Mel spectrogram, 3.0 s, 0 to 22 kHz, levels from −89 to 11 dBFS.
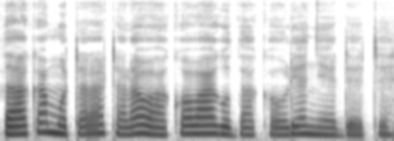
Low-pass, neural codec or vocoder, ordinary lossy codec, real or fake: none; none; none; real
